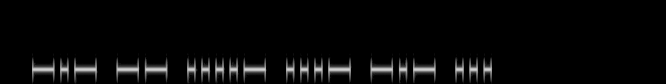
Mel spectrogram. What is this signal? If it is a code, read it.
Morse code, heard as a keyed tone, about 17 wpm, 700 Hz. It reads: KM4VKS
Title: USA Call Signs - 6 Characters - Repeated 2x - 17wpm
